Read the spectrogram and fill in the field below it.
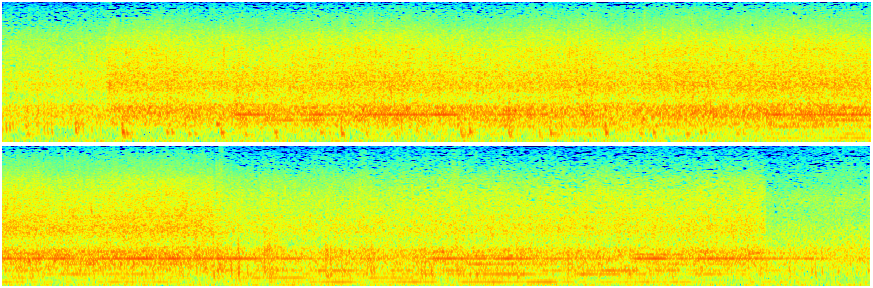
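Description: Wind blows through a snowy forest.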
